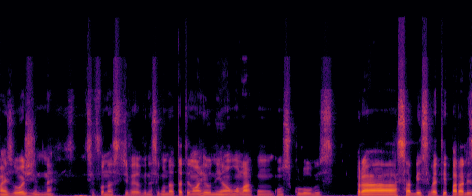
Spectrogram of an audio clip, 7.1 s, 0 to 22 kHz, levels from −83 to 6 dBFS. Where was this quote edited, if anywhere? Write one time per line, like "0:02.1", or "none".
none

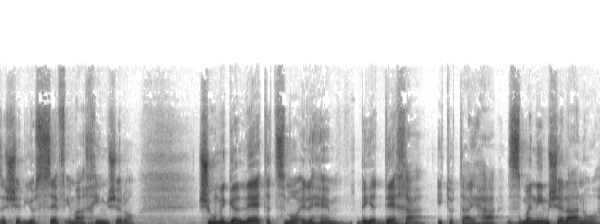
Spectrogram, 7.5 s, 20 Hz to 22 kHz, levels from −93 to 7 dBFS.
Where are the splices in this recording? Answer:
0:04.4

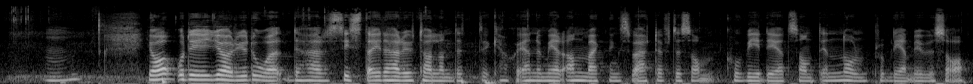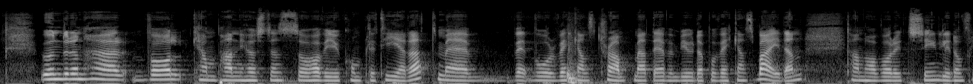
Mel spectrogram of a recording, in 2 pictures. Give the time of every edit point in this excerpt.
0:18.2

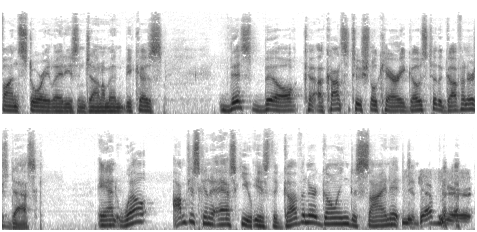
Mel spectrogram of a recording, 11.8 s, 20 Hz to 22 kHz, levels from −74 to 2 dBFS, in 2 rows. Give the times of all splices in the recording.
0:09.0
0:10.9

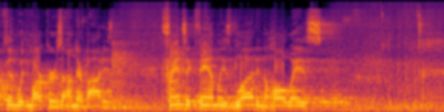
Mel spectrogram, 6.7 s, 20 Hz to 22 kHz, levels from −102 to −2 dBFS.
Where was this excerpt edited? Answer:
0:01.7

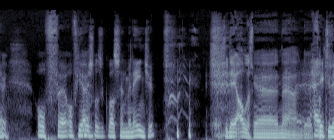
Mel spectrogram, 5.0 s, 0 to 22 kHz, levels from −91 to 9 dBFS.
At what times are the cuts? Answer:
0:01.4
0:03.8

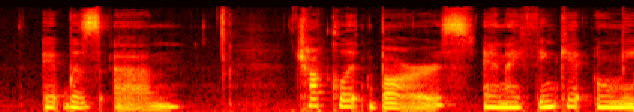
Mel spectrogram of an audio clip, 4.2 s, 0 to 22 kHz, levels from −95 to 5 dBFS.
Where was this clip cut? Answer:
0:03.2

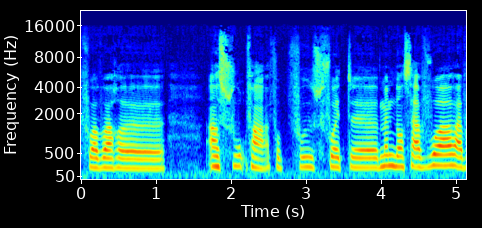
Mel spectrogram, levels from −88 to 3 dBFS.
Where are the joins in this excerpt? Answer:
none

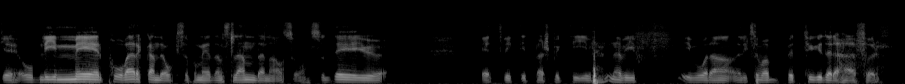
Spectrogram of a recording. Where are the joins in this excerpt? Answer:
0:07.5

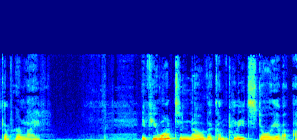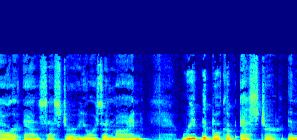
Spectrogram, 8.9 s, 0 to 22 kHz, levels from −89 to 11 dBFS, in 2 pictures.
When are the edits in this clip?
none

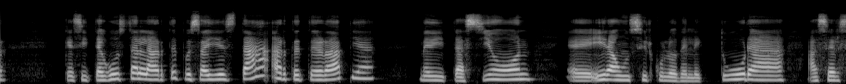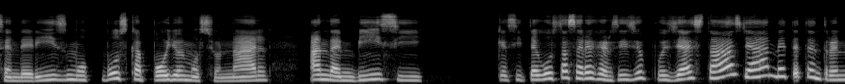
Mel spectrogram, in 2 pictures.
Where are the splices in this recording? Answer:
0:09.4

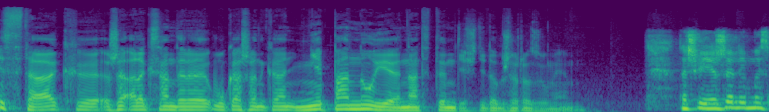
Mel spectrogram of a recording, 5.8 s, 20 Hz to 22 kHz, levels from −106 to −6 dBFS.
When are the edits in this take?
0:03.4

